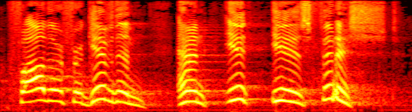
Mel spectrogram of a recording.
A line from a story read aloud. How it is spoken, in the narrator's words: Jesus cried out from the cross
